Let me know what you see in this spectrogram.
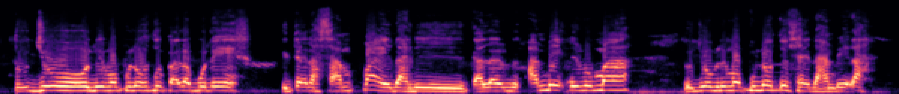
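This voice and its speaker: Noticeable background noise sits behind a man with a high pitch. He keeps a moderate pace and fairly even intonation. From Malaysia, Negeri Sembilan (Kuala Pilah). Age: 60s. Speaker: retiring government driver. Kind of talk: personal testimony at retirement video. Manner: halting, casual.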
